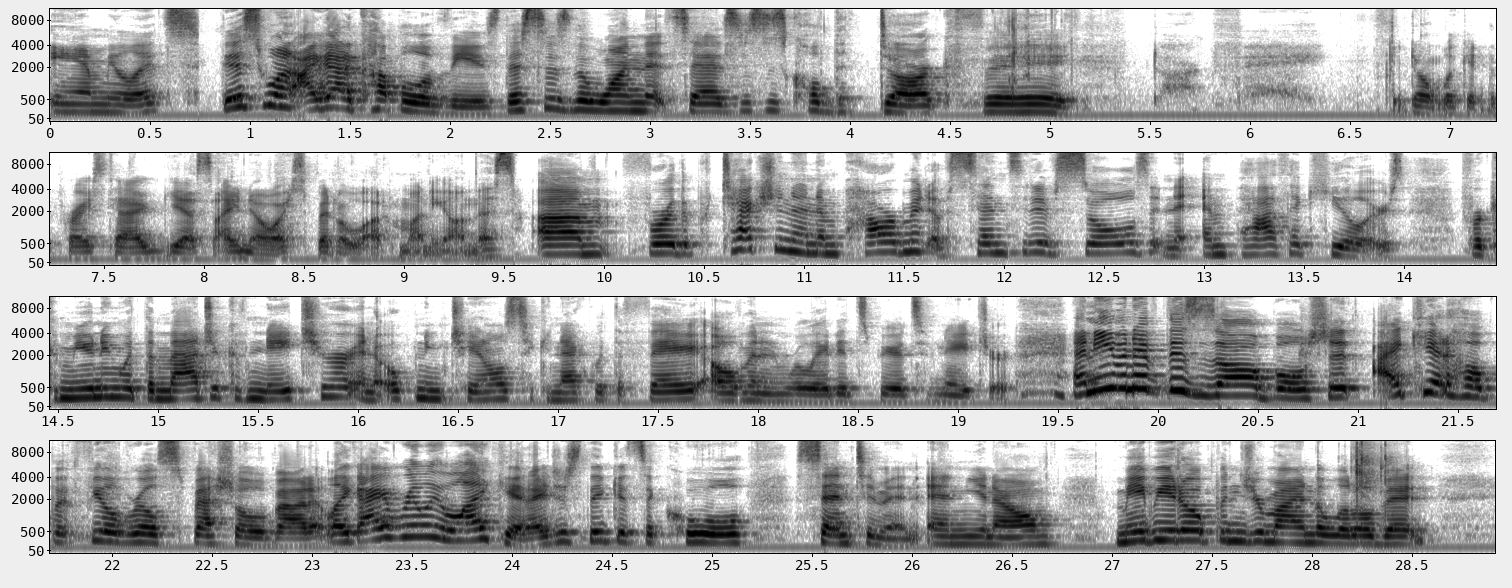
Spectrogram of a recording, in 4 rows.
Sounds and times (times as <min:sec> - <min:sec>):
Whispering: 0:05.5 - 0:06.4.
